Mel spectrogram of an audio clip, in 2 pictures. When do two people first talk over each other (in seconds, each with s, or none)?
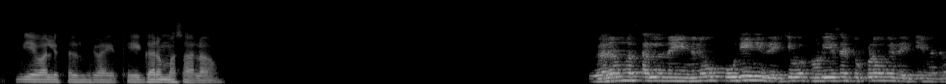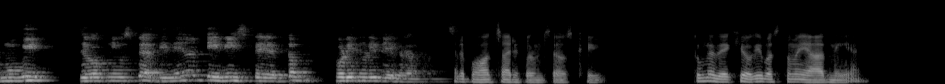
none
